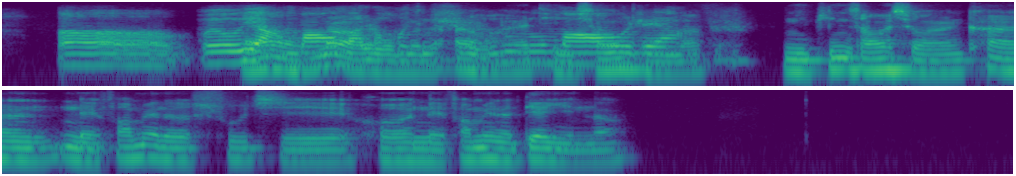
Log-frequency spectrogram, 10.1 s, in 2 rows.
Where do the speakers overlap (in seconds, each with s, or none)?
1.2 s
